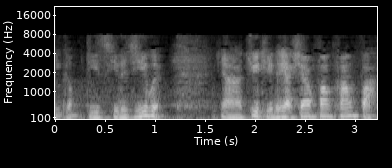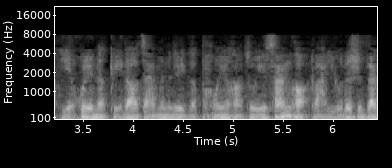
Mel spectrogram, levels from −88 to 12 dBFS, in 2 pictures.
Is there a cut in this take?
no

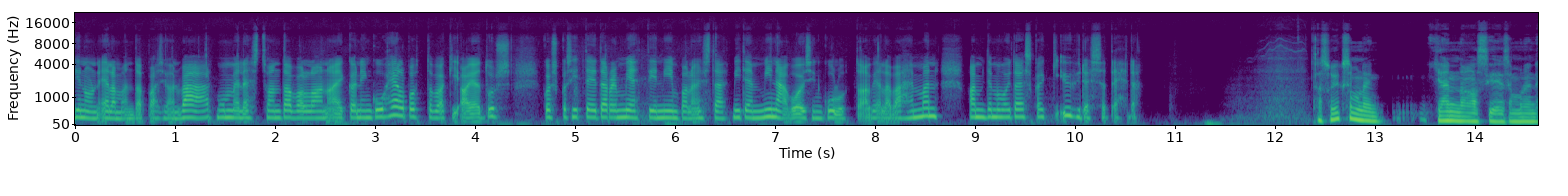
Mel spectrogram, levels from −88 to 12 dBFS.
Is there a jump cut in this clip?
yes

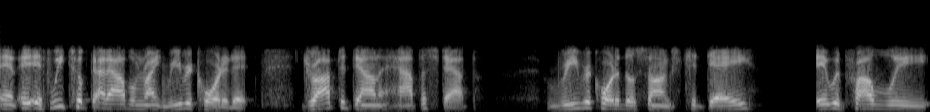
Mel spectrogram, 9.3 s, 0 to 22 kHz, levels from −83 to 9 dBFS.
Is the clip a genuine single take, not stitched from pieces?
no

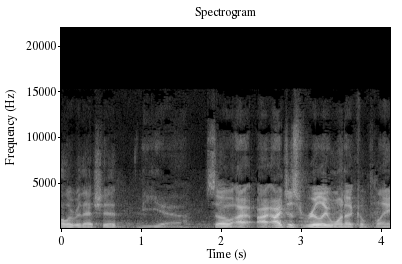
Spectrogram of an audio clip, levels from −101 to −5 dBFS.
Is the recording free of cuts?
yes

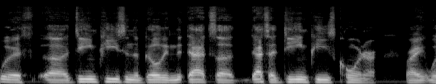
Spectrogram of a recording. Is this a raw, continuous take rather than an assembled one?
no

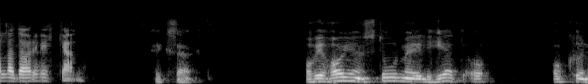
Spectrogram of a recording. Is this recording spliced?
no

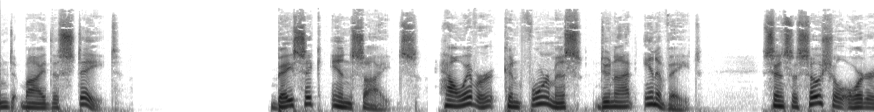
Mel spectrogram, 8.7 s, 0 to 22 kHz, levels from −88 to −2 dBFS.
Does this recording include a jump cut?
yes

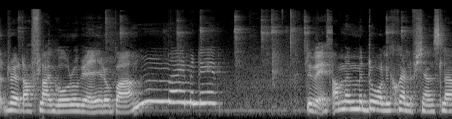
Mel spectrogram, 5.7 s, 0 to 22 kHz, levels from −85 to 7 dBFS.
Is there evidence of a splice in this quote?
yes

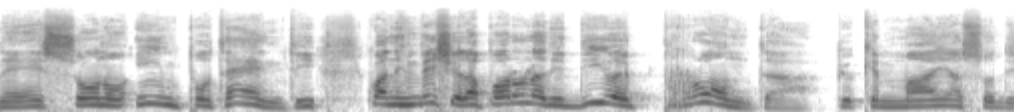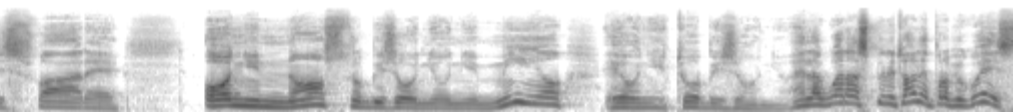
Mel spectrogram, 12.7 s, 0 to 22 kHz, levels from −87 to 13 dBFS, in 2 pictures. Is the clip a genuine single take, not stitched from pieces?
yes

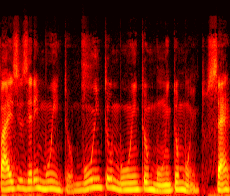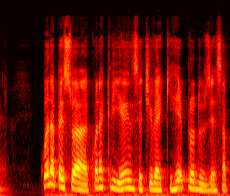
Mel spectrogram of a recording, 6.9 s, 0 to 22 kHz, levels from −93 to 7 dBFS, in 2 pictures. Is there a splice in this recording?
no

